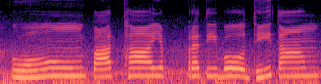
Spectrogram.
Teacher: పార్థాయ అన్నాక రెండు లిప్స్ ని కలిపితే మీకు పి అనే సౌండ్ వచ్చేస్తుంది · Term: సంయుక్తాక్షరం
